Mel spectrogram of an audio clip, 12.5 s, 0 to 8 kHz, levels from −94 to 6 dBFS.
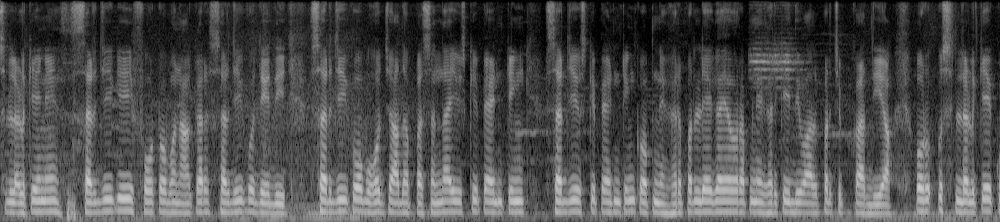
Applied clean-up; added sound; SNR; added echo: none; none; none; none.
